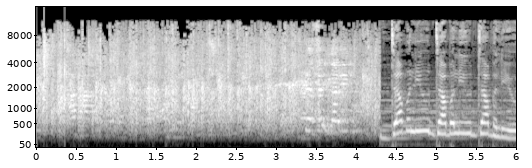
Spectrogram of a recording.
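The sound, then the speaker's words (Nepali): An audience applauds at a panel discussion event, thanking the facilitator with dense, even clapping for about four seconds before a voice begins speaking. “उहाँलाई तपाईँहरू सबैले ताली बजाएर”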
